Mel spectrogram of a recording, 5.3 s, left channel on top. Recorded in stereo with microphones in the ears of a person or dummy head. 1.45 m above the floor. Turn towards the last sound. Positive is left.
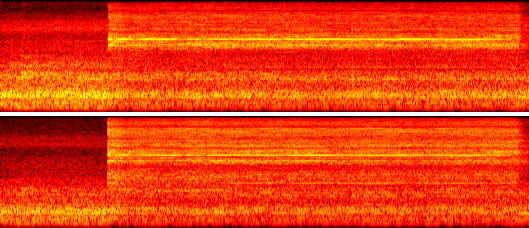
turn(degrees=-60)  # may be behind; listen again after turning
